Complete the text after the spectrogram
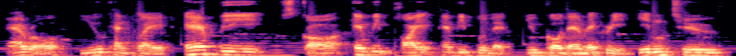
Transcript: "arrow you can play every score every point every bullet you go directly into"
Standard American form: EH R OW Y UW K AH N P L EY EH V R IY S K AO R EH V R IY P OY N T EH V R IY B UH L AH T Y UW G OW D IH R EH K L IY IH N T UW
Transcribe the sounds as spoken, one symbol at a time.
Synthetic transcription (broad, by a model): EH R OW Y UW K AH N P L EY EH V R IY S K AO EH V R IY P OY T EH V R IY B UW L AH T Y UW G OW D IH R EH K L IY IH N T UW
